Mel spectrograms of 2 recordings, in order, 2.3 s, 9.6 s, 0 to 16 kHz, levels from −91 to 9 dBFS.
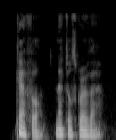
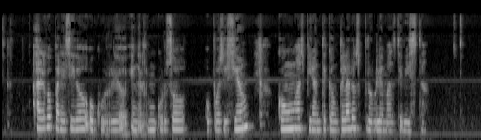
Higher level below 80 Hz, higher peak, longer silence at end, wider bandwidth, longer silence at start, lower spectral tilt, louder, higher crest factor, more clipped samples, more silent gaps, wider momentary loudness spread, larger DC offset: first, -42 dBFS vs -70 dBFS; about the same, -12 dBFS vs -10 dBFS; about the same, 0.35 s vs 0.4 s; about the same, 11.5 kHz vs 11.5 kHz; first, 0.3 s vs 0.05 s; first, -8.5 dB/octave vs -3.5 dB/octave; about the same, -29 LUFS vs -29 LUFS; about the same, 16 dB vs 20 dB; neither; neither; second, 8 LU vs 14 LU; neither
